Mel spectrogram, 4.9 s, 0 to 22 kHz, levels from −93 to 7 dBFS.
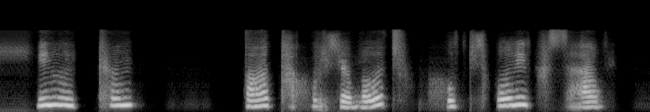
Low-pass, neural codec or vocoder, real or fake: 7.2 kHz; codec, 16 kHz, 0.5 kbps, FreqCodec, smaller model; fake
